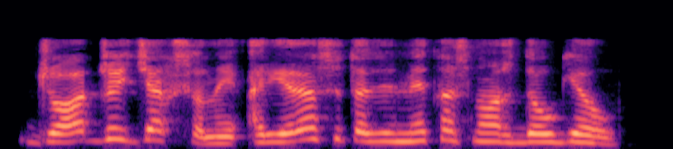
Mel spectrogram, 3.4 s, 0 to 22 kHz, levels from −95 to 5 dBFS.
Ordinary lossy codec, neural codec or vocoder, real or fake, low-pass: MP3, 64 kbps; codec, 44.1 kHz, 7.8 kbps, Pupu-Codec; fake; 7.2 kHz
